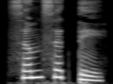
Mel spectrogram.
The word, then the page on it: ಸಂಸಕ್ತಿ: samsakti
